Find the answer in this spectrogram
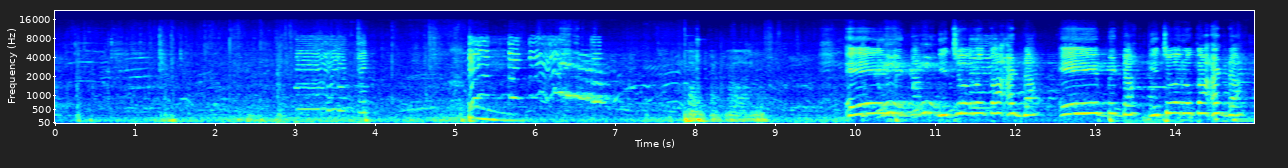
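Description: Music over a public-address system between stage acts, quieter and patchy at first with a falling glide about five seconds in and a short low thump near eight seconds; about ten seconds in a loud voice comes in over the music.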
